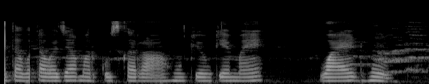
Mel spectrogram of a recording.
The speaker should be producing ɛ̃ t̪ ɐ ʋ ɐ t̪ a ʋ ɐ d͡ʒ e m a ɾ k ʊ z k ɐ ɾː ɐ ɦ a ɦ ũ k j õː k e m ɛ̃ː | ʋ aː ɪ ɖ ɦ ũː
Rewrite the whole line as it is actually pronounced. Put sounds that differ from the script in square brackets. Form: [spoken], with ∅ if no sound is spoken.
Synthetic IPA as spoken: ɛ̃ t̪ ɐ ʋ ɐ t̪ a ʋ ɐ d͡ʒ [a] m [ɐ] ɾ k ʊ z k ɐ ɾː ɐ ɦ a ɦ ũ k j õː k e m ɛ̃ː | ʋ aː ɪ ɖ ɦ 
